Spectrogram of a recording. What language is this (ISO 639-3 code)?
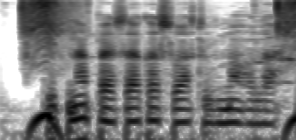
bho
